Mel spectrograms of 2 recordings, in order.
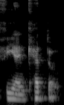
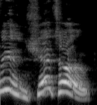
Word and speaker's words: fianchetto: The computer always says fianchetto. What do you say, Teddy? I'm old school, Johnny. I call it a fianchetto. A fianchetto, as opposed to a fianchetto. I can understand the H is silent, right?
